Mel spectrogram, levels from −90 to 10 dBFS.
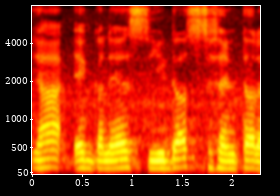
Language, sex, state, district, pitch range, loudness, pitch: Hindi, male, Jharkhand, Palamu, 135-145 Hz, -14 LUFS, 140 Hz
